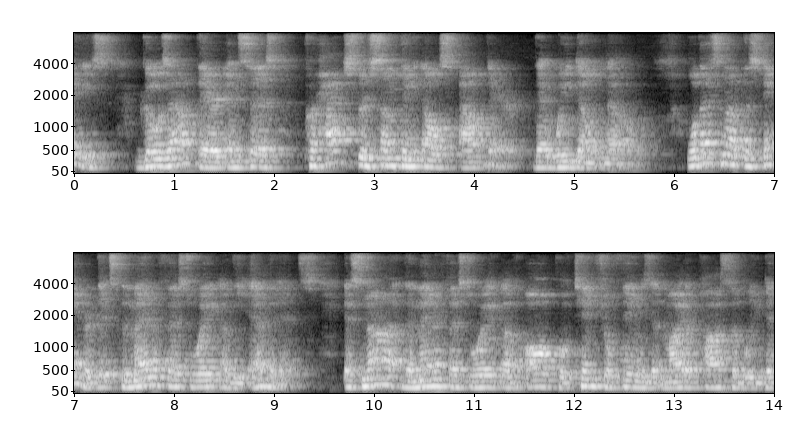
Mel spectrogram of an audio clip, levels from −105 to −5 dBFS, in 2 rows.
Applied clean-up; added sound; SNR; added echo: none; none; none; reverberation time 0.6 s.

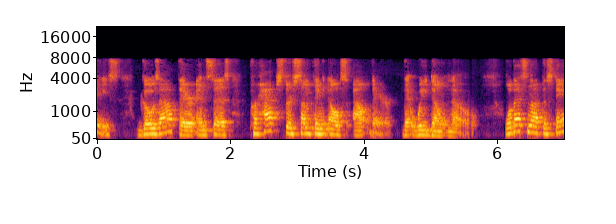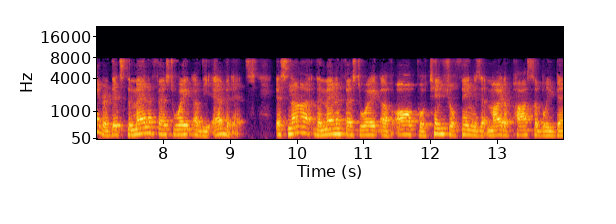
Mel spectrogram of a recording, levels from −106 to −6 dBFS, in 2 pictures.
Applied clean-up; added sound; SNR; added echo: none; none; none; none.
